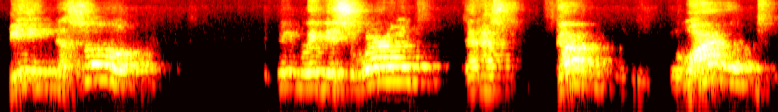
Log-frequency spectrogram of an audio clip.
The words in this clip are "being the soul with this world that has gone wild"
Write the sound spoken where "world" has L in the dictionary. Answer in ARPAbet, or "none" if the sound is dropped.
L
